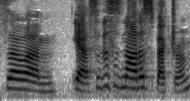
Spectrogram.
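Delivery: very loud, near shouting. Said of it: "I feel like I'm really loud".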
